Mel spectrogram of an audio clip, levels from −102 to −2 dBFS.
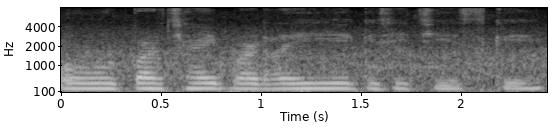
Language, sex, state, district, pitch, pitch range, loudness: Hindi, female, Bihar, East Champaran, 180 Hz, 175-185 Hz, -30 LUFS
